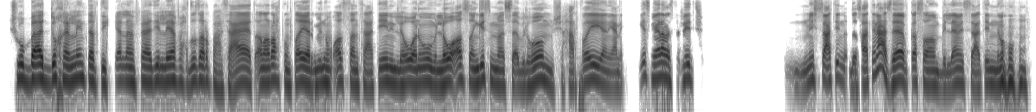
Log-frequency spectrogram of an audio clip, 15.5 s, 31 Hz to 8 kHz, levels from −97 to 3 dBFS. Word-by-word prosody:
شوف 165 Hz, -1 st, +1 dB
بقى 160 Hz, +4 st, +7 dB
الدوخة 155 Hz, +1 st, +2 dB
اللي 155 Hz, +4 st, +3 dB
أنت 160 Hz, -3 st, 0 dB
بتتكلم 145 Hz, +2 st, -1 dB
فيها 140 Hz, +2 st, 0 dB
دي، 145 Hz, -, -1 dB
اللي 150 Hz, 0 st, +1 dB
هي 155 Hz, 0 st, +4 dB
في 140 Hz, -, -7 dB
حدود 140 Hz, +4 st, -3 dB
4 130 Hz, -7 st, -1 dB
ساعات، 130 Hz, +3 st, 0 dB
أنا 135 Hz, +1 st, +1 dB
رحت 150 Hz, -2 st, -1 dB
مطَيَّر 130 Hz, +1 st, +2 dB
منهم 135 Hz, +2 st, +1 dB
أصلًا 135 Hz, -2 st, -3 dB
ساعتين 130 Hz, +5 st, -2 dB
اللي 125 Hz, -1 st, 0 dB
هو 135 Hz, +1 st, +3 dB
نوم 140 Hz, -1 st, +1 dB
اللي 125 Hz, +2 st, +2 dB
هو 145 Hz, +1 st, +4 dB
أصلًا 140 Hz, -3 st, 0 dB
جسمي 155 Hz, -1 st, 0 dB
ما 125 Hz, -1 st, -1 dB
استقبلهمش، 120 Hz, +3 st, -2 dB
حرفيًا. 135 Hz, +4 st, -1 dB
يعني 110 Hz, -1 st, -7 dB, 0.2 s
جسمي 170 Hz, -2 st, -2 dB
أنا 180 Hz, -, +5 dB
ما 170 Hz, -, +3 dB
استفدش. 160 Hz, +1 st, -5 dB, 1.2 s
مش 115 Hz, -, -7 dB
ساعتين 150 Hz, +1 st, -1 dB
دول 115 Hz, -1 st, -6 dB
ساعتين 130 Hz, +1 st, -2 dB
عذاب 145 Hz, +3 st, +3 dB
قسمًا 135 Hz, -3 st, -2 dB
بالله 115 Hz, +3 st, -3 dB
مش 130 Hz, -, -5 dB
ساعتين 120 Hz, +3 st, -4 dB
نوم. 135 Hz, -1 st, 0 dB
135 Hz, 175 wpm, -22 LUFS, 125-150 Hz, 1.2 s, بقى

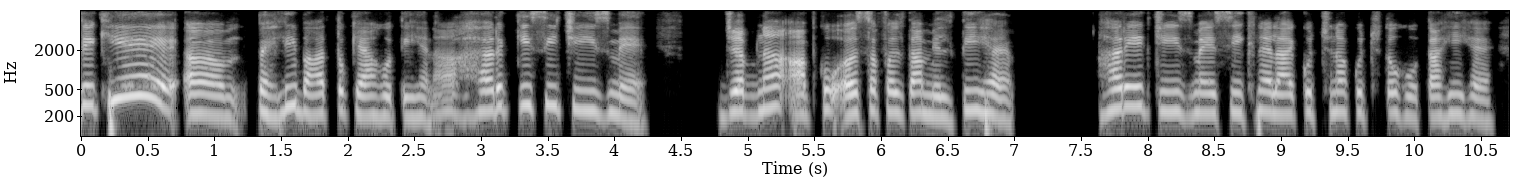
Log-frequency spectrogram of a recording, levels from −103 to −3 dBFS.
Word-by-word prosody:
देखिए 360 Hz, +3 st, +5 dB
अ, 215 Hz, -6 st, +3 dB, 0.3 s
पहली 235 Hz, +6 st, +1 dB
बात 215 Hz, -3 st, +1 dB
तो 240 Hz, -, 0 dB
क्या 205 Hz, -2 st, +2 dB
होती 190 Hz, -1 st, -5 dB
है 190 Hz, -, -6 dB
ना -, -, -5 dB
हर 240 Hz, +7 st, +2 dB
किसी 290 Hz, 0 st, 0 dB
चीज़ 240 Hz, -4 st, -3 dB
में 180 Hz, -6 st, -2 dB, 0.7 s
जब 235 Hz, -3 st, +5 dB
ना 260 Hz, +2 st, +3 dB, 0.2 s
आपको 230 Hz, +5 st, -2 dB, 0.2 s
असफलता 225 Hz, -1 st, 0 dB
मिलती 210 Hz, +4 st, -3 dB
है। 205 Hz, -5 st, 0 dB, 0.7 s
हर 255 Hz, +5 st, +3 dB
एक 280 Hz, -2 st, +2 dB
चीज़ 235 Hz, -3 st, -3 dB
में 220 Hz, 0 st, +1 dB
सीखने 230 Hz, +2 st, -3 dB
लायक 215 Hz, -2 st, +1 dB
कुछ 230 Hz, +1 st, -5 dB
न 230 Hz, -, -1 dB
कुछ 230 Hz, -, -8 dB
तो 225 Hz, -, -2 dB
होता 195 Hz, -1 st, -2 dB
ही 215 Hz, +1 st, -5 dB
है। 190 Hz, -3 st, -5 dB
225 Hz, 180 wpm, -24 LUFS, 205-245 Hz, 0.7 s, देखिए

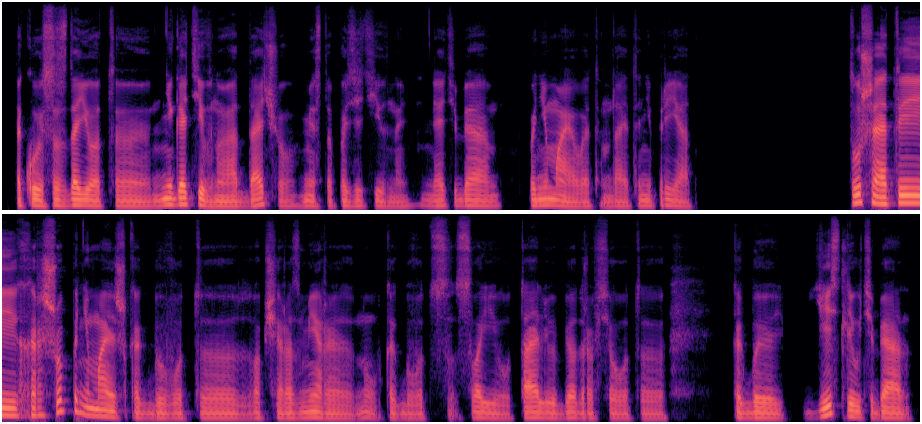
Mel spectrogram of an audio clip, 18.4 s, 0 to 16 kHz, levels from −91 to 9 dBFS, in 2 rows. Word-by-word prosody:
такую 95 Hz, -2 st, +3 dB
создаёт, 90 Hz, 0 st, +2 dB
э, 85 Hz, -2 st, -1 dB
негативную 100 Hz, -4 st, +3 dB
отдачу 85 Hz, +1 st, -2 dB
вместо 85 Hz, -1 st, -5 dB
позитивной. 80 Hz, -1 st, -6 dB
Я 90 Hz, -1 st, -5 dB
тебя 90 Hz, 0 st, -2 dB, 0.4 s
понимаю 95 Hz, -6 st, +1 dB
в -, -, -5 dB
этом, 75 Hz, 0 st, -8 dB
да, 80 Hz, -1 st, -5 dB
это 80 Hz, +3 st, -10 dB
неприятно. 90 Hz, -2 st, -5 dB, 1.5 s
Слушай, 130 Hz, -2 st, +7 dB
а -, -, +6 dB
ты 130 Hz, +1 st, +7 dB
хорошо 130 Hz, +10 st, +2 dB
понимаешь 125 Hz, -, +2 dB
как 85 Hz, -2 st, -4 dB
бы 85 Hz, +1 st, -2 dB
вот 80 Hz, +1 st, -6 dB
вообще 85 Hz, 0 st, -3 dB
размеры, 85 Hz, -3 st, -1 dB
ну, 85 Hz, 0 st, -7 dB
как 80 Hz, -3 st, -6 dB
бы 80 Hz, -1 st, -6 dB
вот 80 Hz, 0 st, -8 dB
с -, -, -11 dB
свои, 90 Hz, -3 st, -2 dB
вот 75 Hz, -1 st, -8 dB
талию, 85 Hz, -2 st, +2 dB
бедра, 85 Hz, 0 st, -2 dB
всё 80 Hz, -1 st, -6 dB
вот, 80 Hz, 0 st, -7 dB
э? 75 Hz, 0 st, -7 dB, 0.7 s
Как 85 Hz, -1 st, -1 dB
бы 85 Hz, -3 st, +1 dB, 0.2 s
есть 120 Hz, -, +1 dB
ли 110 Hz, -, +5 dB
у 95 Hz, -, +1 dB
тебя 85 Hz, -3 st, +1 dB
85 Hz, 140 wpm, -24 LUFS, 80-95 Hz, 1.5 s, Слушай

